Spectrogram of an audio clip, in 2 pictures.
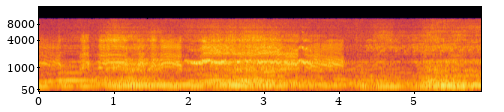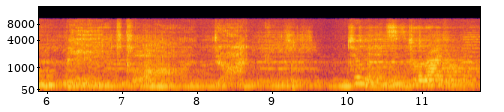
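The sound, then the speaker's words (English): A car skids with loud, drawn-out tire squeals and a roaring engine as it runs over an alien's foot, mixed with a jumble of squawking, croaking vocal cries and brief bursts of voices throughout. “He ran over the alien's foot.”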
